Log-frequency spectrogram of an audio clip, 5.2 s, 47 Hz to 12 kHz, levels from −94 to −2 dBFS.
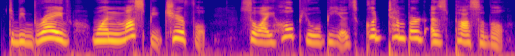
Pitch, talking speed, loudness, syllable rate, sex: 220 Hz, 210 wpm, -19 LUFS, 5.7 syllables/s, female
